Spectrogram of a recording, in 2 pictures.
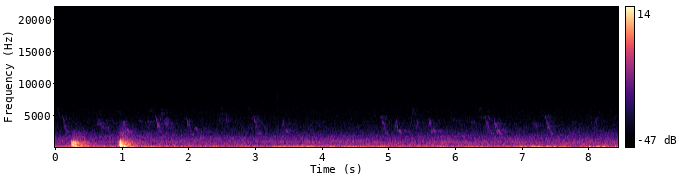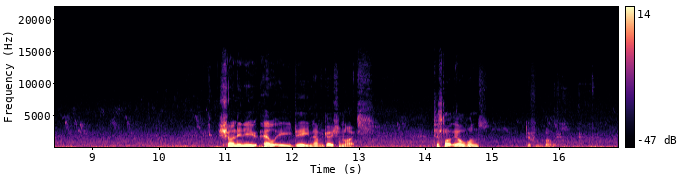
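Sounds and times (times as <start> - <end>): dull knocks: 0.2 - 1.6.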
